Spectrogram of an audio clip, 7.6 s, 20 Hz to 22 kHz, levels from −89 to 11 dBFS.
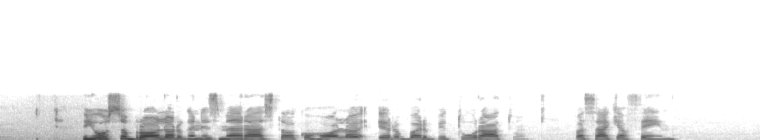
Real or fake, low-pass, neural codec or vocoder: real; 7.2 kHz; none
